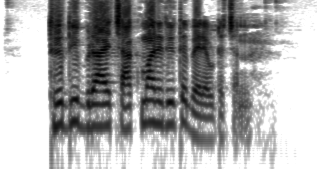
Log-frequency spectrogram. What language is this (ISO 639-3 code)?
ben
